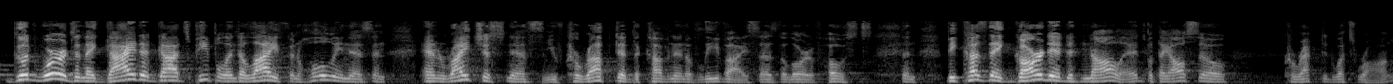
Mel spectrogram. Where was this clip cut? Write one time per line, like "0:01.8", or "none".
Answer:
0:05.4
0:09.0
0:11.4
